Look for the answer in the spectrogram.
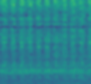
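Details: Fire-damaged VW Caddy truck (ABA swap build) idling after wiring was corrected; short, steady, even idle with no surge or hunting; normal idle, running right.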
